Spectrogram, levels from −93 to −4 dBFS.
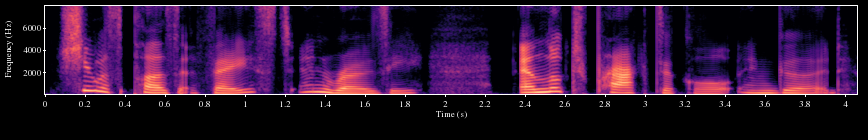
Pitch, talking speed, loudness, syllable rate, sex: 235 Hz, 160 wpm, -22 LUFS, 5.0 syllables/s, female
